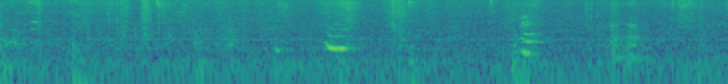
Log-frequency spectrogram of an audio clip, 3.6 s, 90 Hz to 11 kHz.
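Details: Eight-day-old black male Italian Greyhound puppy, born 7 May 2014, giving two brief high squeaky whimpers about a second apart amid faint rustling and low background hum.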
